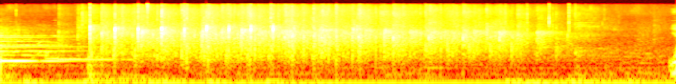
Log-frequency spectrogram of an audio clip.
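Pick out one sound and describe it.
A banjo strums quickly and brightly.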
